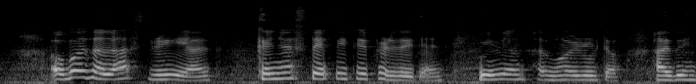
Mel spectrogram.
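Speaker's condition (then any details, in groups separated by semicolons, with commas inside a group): Cerebral palsy; from birth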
